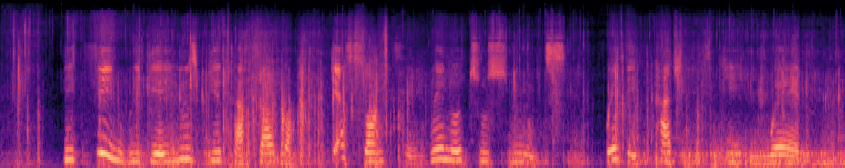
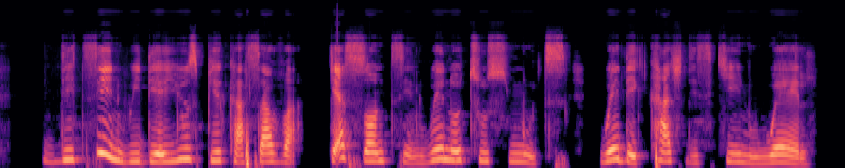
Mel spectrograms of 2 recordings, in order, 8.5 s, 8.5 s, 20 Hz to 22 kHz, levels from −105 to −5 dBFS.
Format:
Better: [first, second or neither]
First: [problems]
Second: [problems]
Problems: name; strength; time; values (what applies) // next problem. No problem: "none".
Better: second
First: noise reduction (neural mask model RNNoise)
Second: none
